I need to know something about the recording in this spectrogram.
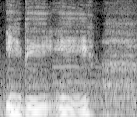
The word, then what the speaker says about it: ED-E: year we're working on ede from the new vegas companions or eddie depending on how you want to pronounce it he's a fairly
